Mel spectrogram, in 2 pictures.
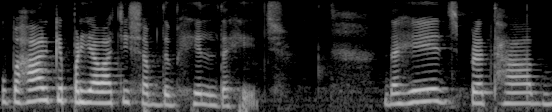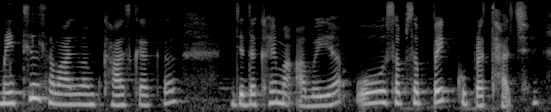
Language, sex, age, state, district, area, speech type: Maithili, female, 18-30, Bihar, Saharsa, urban, spontaneous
